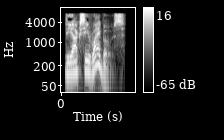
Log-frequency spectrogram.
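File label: "deoxyribose", British English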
